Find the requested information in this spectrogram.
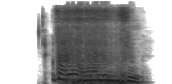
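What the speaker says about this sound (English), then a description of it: "Little fart." A single loud, buzzy fart lasting about a second, close and alone against silence.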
